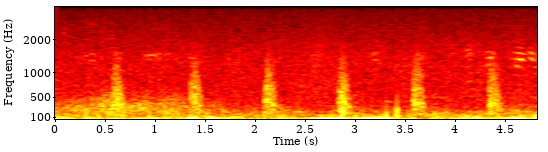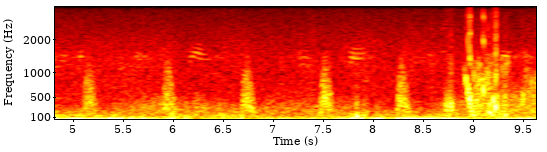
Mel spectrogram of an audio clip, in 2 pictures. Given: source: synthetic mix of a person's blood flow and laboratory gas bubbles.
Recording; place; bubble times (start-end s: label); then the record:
Doppler ultrasound of blood flow; subclavian vein
8.69-8.82 s: bubbles
8.88-9.38 s: bubbles
9.46-9.64 s: bubbles
From the record:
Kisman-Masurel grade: 213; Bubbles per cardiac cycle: several, 3 to 8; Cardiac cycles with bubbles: 1 to 10%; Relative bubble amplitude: loud (0.450 to 0.775); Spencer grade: 1 (occasional bubble signal discernible with the cardiac motion signal, with majority of cardiac periods free of bubbles); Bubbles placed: anywhere in the cardiac cycle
